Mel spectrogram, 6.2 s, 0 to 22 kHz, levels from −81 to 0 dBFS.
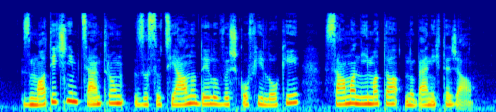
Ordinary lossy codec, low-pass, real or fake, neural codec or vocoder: MP3, 64 kbps; 14.4 kHz; real; none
